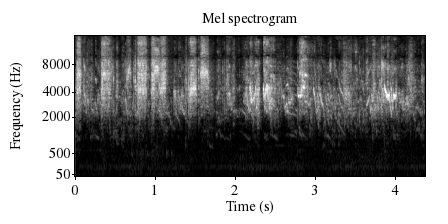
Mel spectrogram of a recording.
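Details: A flock of pet budgerigars chatters with bright, high squeaky chirps and scratchy warbling in quick pulses, over a faint steady hum.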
